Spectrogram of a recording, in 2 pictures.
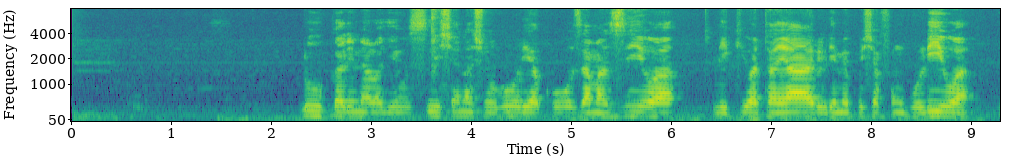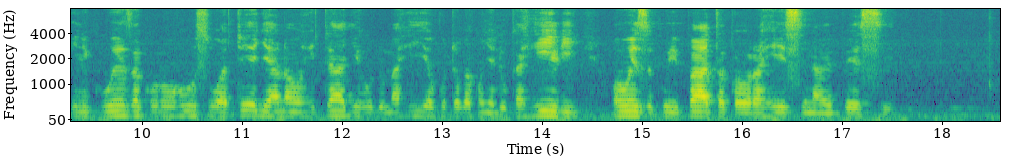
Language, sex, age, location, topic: Swahili, male, 25-35, Dar es Salaam, finance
